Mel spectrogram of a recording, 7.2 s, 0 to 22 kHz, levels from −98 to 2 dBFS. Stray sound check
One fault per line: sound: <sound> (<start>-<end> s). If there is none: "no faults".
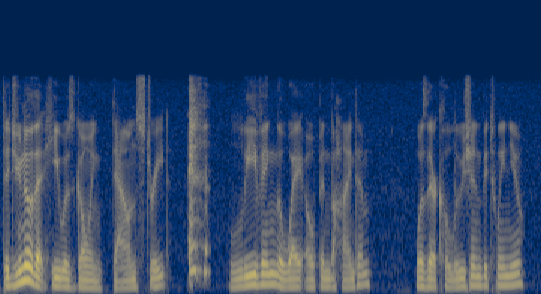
sound: laugh (2.5-2.8 s)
